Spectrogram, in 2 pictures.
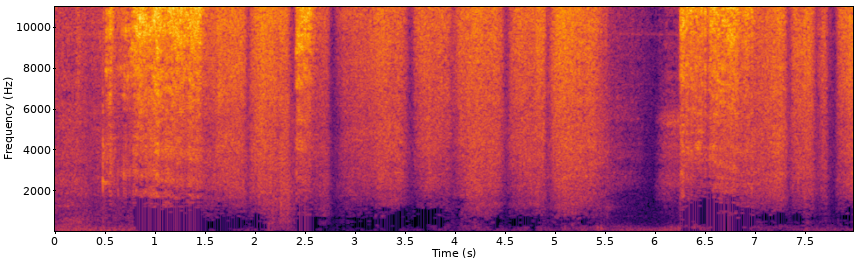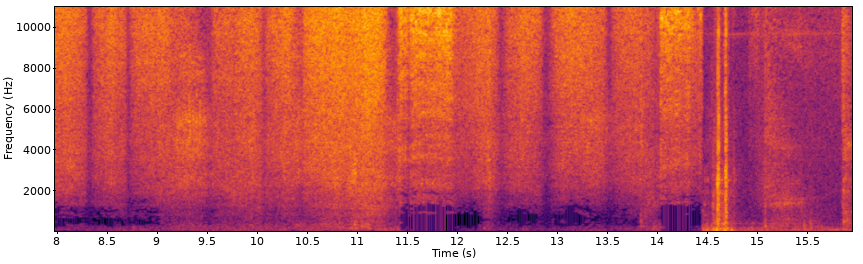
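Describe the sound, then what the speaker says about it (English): An aerosol can of brake cleaner sprays onto parts of a vintage dirt bike in repeated long, loud hissing bursts with brief gaps between them, up close and with no talking. "A little brake cleaner to clean it off here."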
